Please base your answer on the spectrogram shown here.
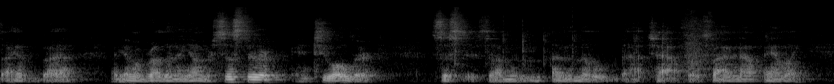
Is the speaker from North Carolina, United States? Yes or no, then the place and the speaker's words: yes; East Spencer, North Carolina, United States; I grew up there in East Spencer. Went to segregated schools all the way through, 1 through 12.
